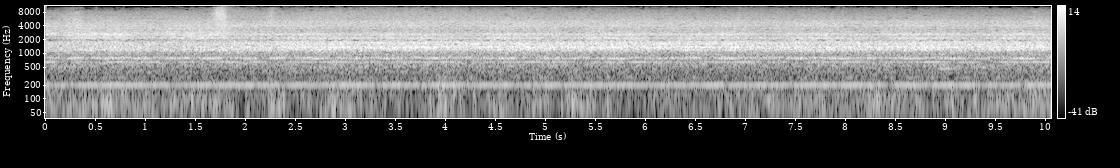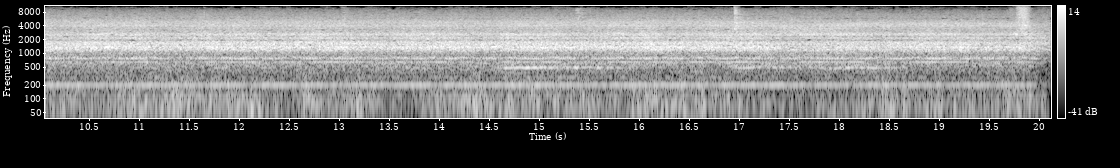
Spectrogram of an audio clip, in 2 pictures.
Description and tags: virginia tunnelvent
A vent on the exit of the tunnel on the Chesapeake Bay recorded with DS-40 and edited in Wavosaur.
